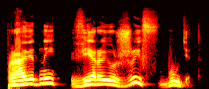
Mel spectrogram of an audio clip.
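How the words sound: The word жив carries the main stress. The point is that the righteous will have life. "Здесь акцент сделан на слове «жить»"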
